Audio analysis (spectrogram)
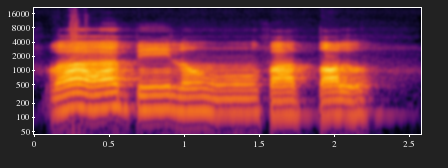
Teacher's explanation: Ya, jadi di sini ada huruf lam bertasdid. Ya, kalau diwaqaf maka dia seolah-olah lamnya ini sukun dan di double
